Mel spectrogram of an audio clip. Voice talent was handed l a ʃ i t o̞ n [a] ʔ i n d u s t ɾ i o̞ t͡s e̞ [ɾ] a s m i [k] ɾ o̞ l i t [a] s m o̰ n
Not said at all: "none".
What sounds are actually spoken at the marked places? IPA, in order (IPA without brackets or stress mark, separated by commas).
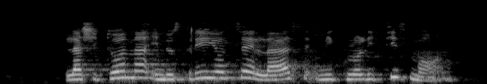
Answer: a, l, k, i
